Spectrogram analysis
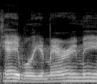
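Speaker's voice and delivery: playful, put-on joking tone. Recapping a film, the speaker quotes Bond's line to Vesper, retelling a joking line. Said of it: "And Bond jokes like".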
